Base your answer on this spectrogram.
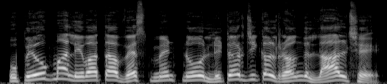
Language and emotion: Gujarati, neutral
